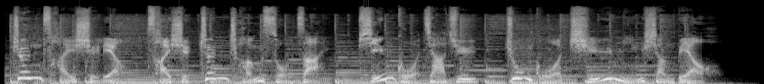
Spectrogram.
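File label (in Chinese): 广告家居; 苹果家居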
